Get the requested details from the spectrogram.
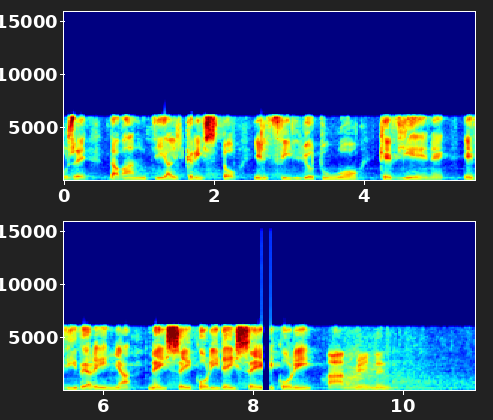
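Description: A man chants a prayer aloud into a microphone, echoing through a large hall.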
